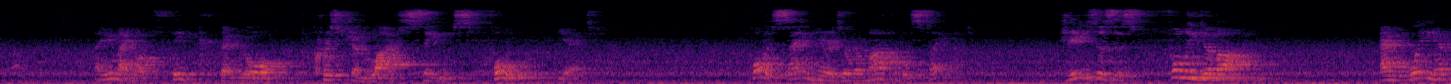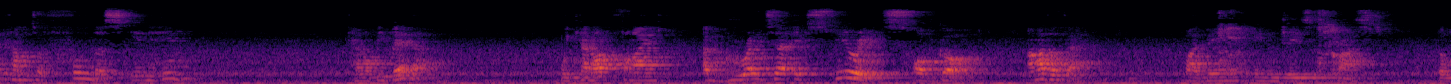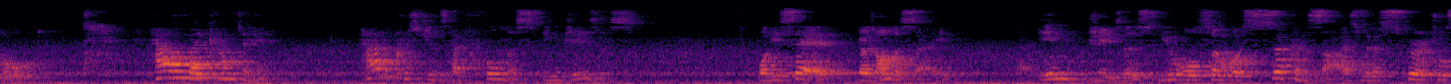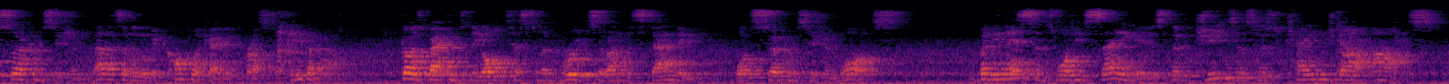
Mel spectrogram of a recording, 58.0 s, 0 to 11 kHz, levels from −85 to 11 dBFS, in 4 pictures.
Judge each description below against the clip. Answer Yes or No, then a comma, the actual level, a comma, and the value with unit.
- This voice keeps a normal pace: No, slow, 125 wpm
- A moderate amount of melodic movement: No, wide, 5.7 semitones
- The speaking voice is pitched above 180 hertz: Yes, high, 190 Hz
